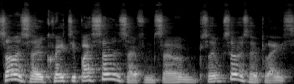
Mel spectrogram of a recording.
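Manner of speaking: ordinary talk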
